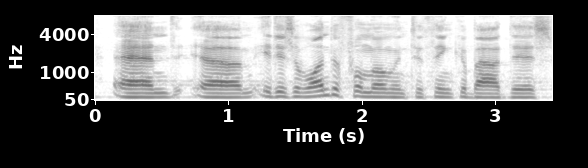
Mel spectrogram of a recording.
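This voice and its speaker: A man speaks with a Hungarian accent. His pitch is fairly high. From Hungary. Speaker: cultural consultant and author. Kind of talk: lecture. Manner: hesitant, many fillers and repetitions.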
